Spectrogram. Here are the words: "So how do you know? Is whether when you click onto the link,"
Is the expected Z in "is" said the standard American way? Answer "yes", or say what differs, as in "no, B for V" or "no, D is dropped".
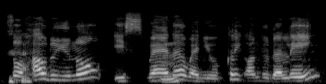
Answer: no, S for Z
